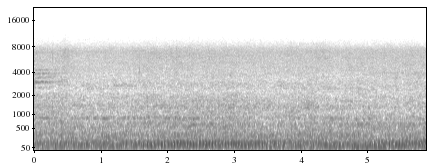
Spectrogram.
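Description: Steady low rumble of outdoor background noise, of the kind left by distant engine traffic, with a brief high chirp right at the start.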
